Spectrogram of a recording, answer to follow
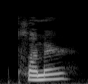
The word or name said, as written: plumbing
